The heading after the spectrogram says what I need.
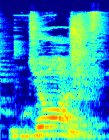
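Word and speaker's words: John: अब उसके बाद जो है जॉन, जॉन बोलिए, जॉन बोलिएगा जॉन, जॉन, जो के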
